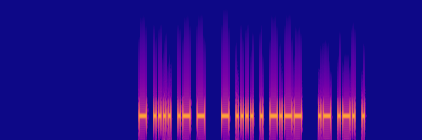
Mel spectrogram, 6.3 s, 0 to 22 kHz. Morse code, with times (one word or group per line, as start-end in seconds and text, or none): 2.1-3.1 THAT
3.3-4.5 THEY
4.8-5.5 ARE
